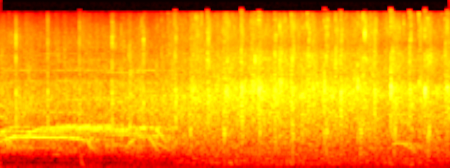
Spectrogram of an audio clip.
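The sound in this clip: Audience applause at a church service welcoming a teaching pastor, dense steady clapping throughout, with a voice briefly rising over it near the start.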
